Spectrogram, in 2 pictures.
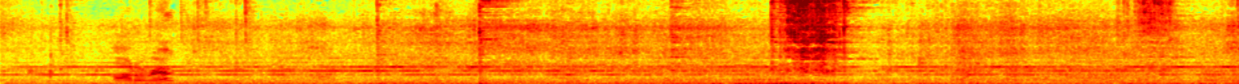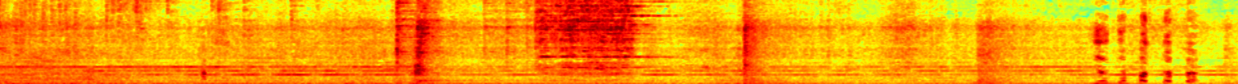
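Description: A Union Pacific freight train hauling auto rack cars rolls steadily past at close range, a loud continuous rumble of wheels and cars with occasional high wheel squeals and flange whines throughout.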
